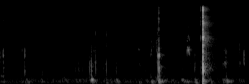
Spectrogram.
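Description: Small screwdriver tip clicking and scraping against the plastic case of a remote as it is twisted in the battery-cover slot: a few faint scattered clicks, more of them toward the end, with a sharp louder click right at the end.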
